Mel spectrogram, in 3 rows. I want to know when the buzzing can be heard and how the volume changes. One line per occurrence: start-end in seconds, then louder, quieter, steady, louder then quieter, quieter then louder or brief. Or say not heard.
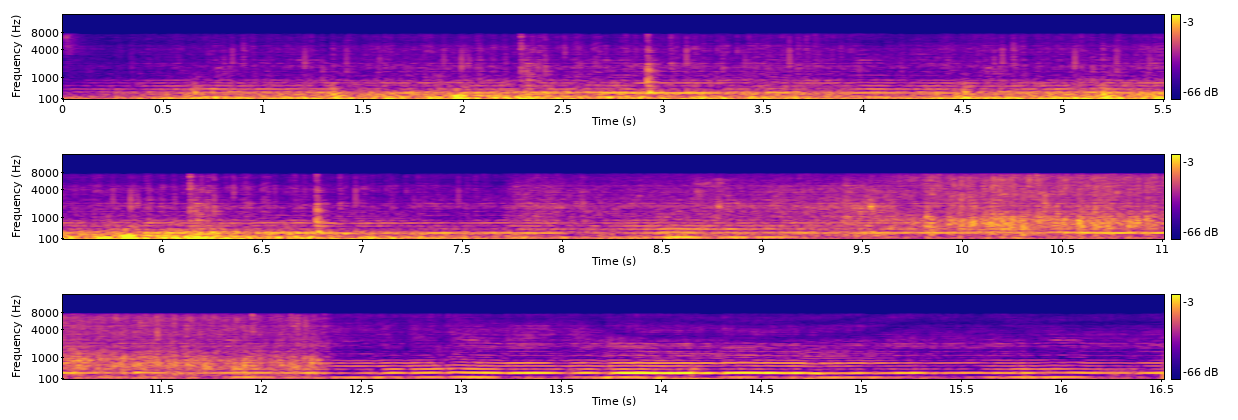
0.0-16.4 louder.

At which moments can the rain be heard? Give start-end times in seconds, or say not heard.
0.0-12.4.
